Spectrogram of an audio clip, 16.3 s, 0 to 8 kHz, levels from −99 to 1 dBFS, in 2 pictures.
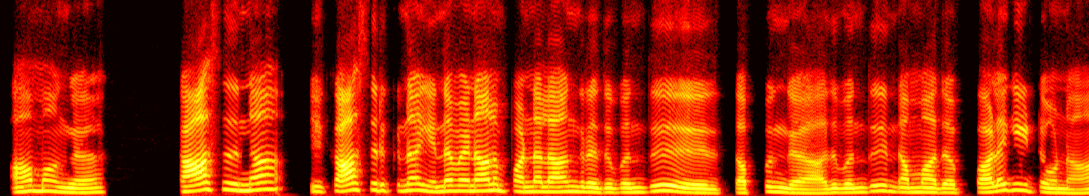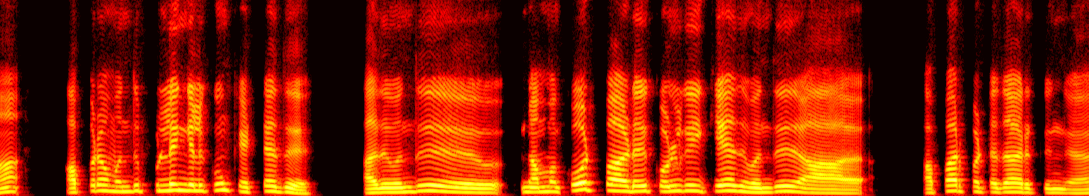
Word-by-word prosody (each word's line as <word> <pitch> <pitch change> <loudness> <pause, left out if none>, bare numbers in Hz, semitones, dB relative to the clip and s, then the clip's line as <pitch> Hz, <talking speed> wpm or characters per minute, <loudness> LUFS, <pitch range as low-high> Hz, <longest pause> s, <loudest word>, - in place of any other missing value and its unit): ஆமாங்க. 210 -5 0 0.8
காசுனா 265 +2 +5 0.4
இ - - -3
காசு 260 +5 +6
இருக்குனா 240 +1 -3
என்ன 210 +3 +1
வேணாலும் 225 0 +3
பண்ணலாங்கிறது 195 -2 +1
வந்து 180 +6 -2 0.6
தப்புங்க. 170 +3 -2 0.2
அது 160 +3 -2
வந்து 180 +6 -3 0.2
நம்ம 180 0 -1
அத 165 0 -2 0.2
பழகிட்டோன்னா, 180 - 0 0.6
அப்புறம் 230 +6 -3
வந்து 205 +3 -4
புள்ளைங்களுக்கும் 245 +1 0
கெட்டது. 185 -2 -1 0.6
அது 165 +2 +2
வந்து 200 +6 -2 0.8
நம்ம 195 +2 -1
கோட்பாடு 240 -6 +4
கொள்கைக்கே 220 0 -1
அது 210 - -1
வந்து 180 +5 -2 0.2
அ - - +2 0.9
அப்பாற்பட்டதா 190 -3 -2
இருக்குங்க. 155 -2 -6
205 Hz, 105 wpm, -20 LUFS, 180-230 Hz, 0.9 s, காசு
